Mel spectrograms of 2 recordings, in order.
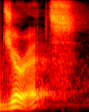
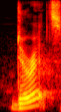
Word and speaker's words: Duritz: Adam Duritz.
